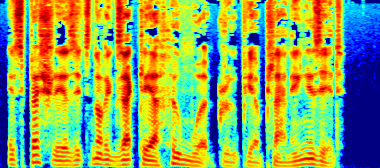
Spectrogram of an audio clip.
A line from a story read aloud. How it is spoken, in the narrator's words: said Harry dryly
